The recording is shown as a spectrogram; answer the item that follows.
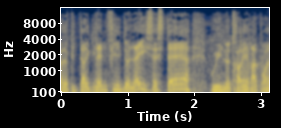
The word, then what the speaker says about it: Leicester: Jerry McCann a repris son poste de cardiologue consultant à l'hôpital Glenfield de Leicester, où il ne travaillera pour l'instant que 3 demi-journées par semaine.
